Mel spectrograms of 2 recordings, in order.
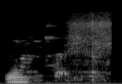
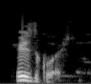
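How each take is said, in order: First: Whispered, much softer, almost no voice; hushed whisper of "Here's the question.". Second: Said in the usual way. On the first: Shown as a demonstration. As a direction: breathe it as a secret to the chat.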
